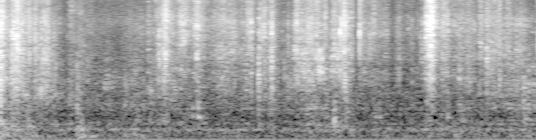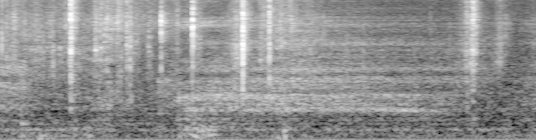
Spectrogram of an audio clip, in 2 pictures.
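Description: Faint rustling, crinkling and small clicks of trading cards and packaging being handled with gloved hands, over a steady low hum.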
